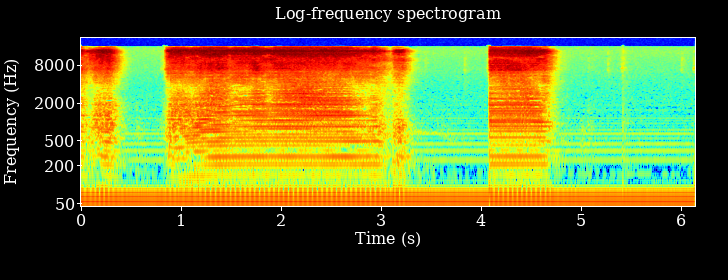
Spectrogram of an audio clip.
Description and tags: Sounds of power drill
